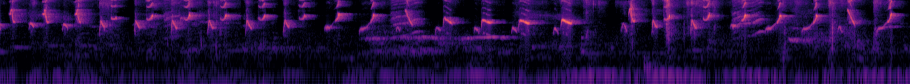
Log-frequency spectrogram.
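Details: Long-tailed shrike singing a lively medley of forest bird imitations, meant to spur reluctant shrikes into song: rapid varied chirps, sweeps and trills in quick succession over a faint low hum.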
